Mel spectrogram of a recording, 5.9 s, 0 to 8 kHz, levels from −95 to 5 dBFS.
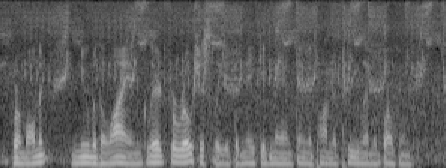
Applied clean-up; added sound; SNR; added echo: none; Insect; 10 dB; none.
